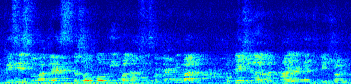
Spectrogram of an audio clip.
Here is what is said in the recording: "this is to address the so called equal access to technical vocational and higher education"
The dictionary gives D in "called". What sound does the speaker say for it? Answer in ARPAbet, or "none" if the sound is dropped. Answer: none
